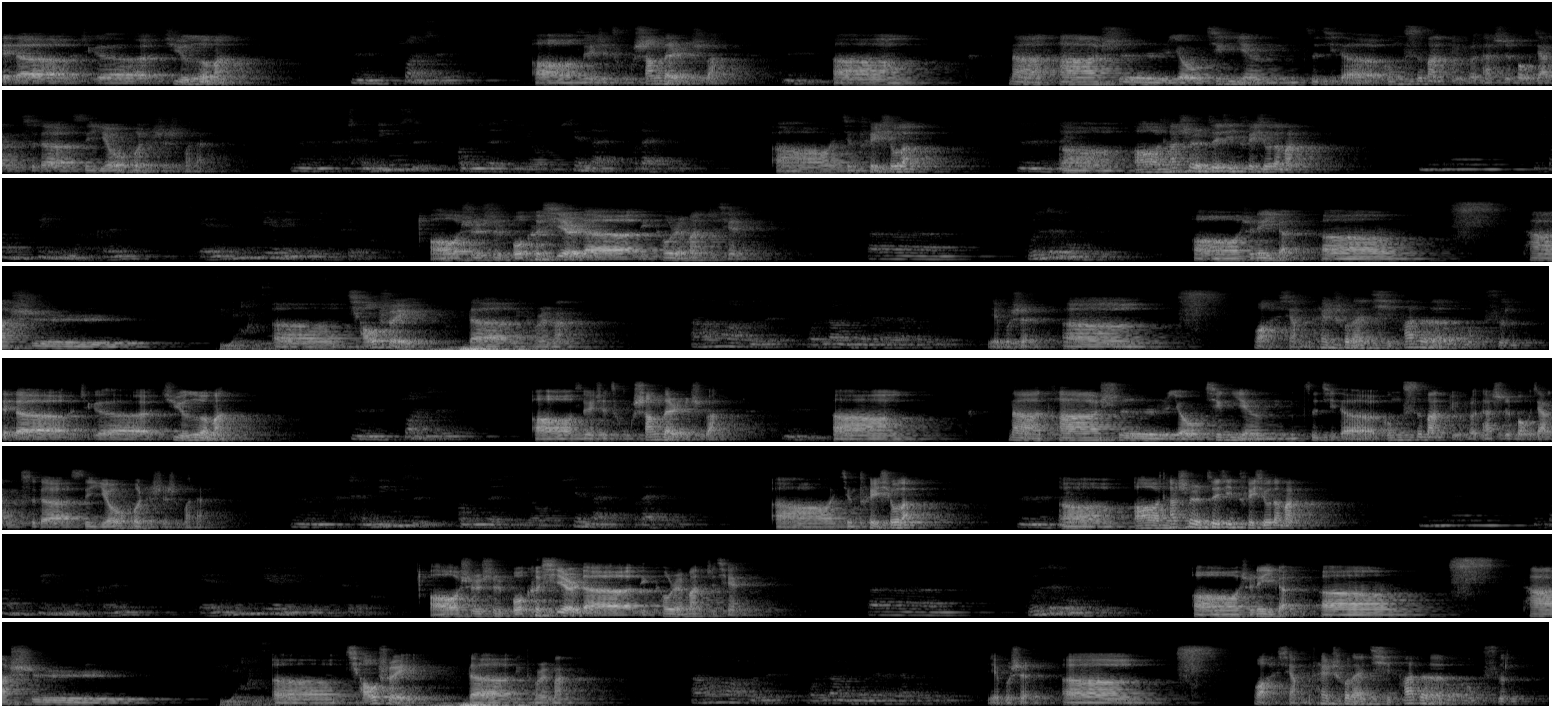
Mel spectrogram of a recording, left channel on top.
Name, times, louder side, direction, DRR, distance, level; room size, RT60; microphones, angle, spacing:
voice 1, 0.0-2.3 5.3-7.2 8.3-9.0 10.1-17.4 23.2-24.6 26.1-28.5 35.3-38.4 42.9-43.9 44.2-44.9 45.5-45.9 46.2-47.8 49.2-50.6 51.2-52.1 56.4-56.8 57.1-57.8 58.2-58.6 59.0-61.0 61.5-61.6, right 2 dB, 80° right, 4 dB, 0.9 m, -31 dB
voice 2, 3.5-4.6 7.8-8.2 18.4-22.5 25.6-26.3 29.7-30.5 30.8-32.4 32.8-34.8 39.6-40.6 41.2-42.2 53.4-56.0 57.5-57.7 60.8-61.6, equal, 35° left, -6 dB, 2.3 m, -46 dB
sound 1, 48.6-49.7 50.3-51.7, equal, 15° left, 2.1 m, -36 dB
7.4 x 4.8 x 5.6 m, 1.3 s
head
